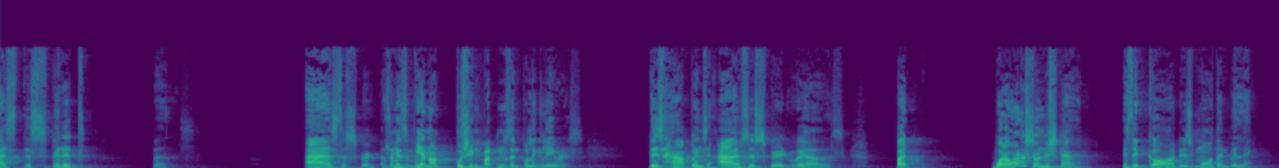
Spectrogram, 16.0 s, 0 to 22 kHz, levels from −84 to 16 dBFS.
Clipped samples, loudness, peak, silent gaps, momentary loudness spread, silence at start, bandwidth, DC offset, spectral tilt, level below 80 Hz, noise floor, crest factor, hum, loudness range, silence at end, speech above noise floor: under 0.1%; -21 LUFS; -2 dBFS; none; 15 LU; 0 s; 16 kHz; under 0.1%; -3.5 dB/octave; -76 dBFS; -90 dBFS; 22 dB; none; 5 LU; 0.35 s; 68 dB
